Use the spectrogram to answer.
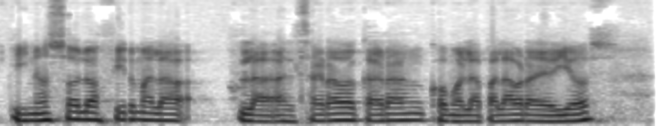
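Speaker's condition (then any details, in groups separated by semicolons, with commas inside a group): No condition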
